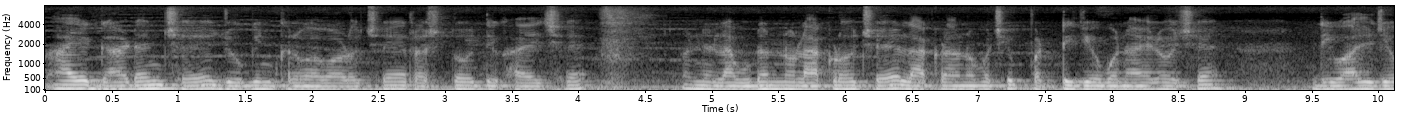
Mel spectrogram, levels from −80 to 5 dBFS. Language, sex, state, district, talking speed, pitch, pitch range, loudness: Gujarati, male, Gujarat, Valsad, 140 wpm, 120 Hz, 115-125 Hz, -15 LUFS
